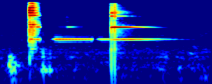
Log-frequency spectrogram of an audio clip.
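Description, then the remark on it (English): Glasses of ten-year-old wine clink together twice in a toast, each strike bright and sharp with a high ringing tone that lingers and fades, and a soft murmur of voices around them. “One, shall two, we clink?”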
